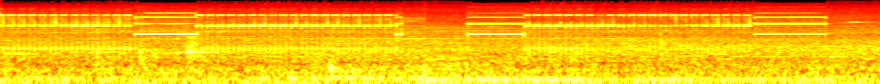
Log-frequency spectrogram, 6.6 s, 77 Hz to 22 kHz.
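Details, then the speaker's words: 2012 Ford van A/C system with aftermarket made-up lines; an electronic leak sniffer beeps fast, about three per second, broken by steady alarm tones, pinpointing a refrigerant leak up inside at the evaporator. "I can hear something up here. It's up inside of here. Definitely not normal. So we can hear it. It sounds like it's coming from up in the evaporator."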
